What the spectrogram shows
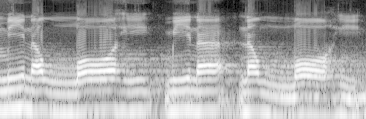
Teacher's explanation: karena huruf nunnya dia tipis lafat Allahnya pada lamnya tebal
